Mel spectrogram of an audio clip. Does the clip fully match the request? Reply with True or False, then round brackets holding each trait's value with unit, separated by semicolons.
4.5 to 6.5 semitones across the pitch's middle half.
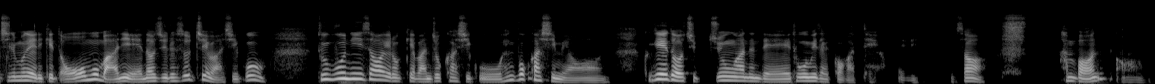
False (7.3 semitones)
